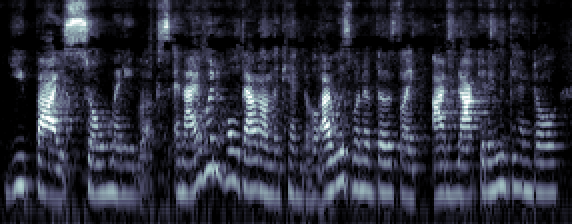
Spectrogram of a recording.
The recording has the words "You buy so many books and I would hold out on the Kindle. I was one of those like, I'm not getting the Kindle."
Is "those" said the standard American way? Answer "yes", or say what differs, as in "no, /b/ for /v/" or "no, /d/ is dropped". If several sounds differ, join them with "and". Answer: yes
